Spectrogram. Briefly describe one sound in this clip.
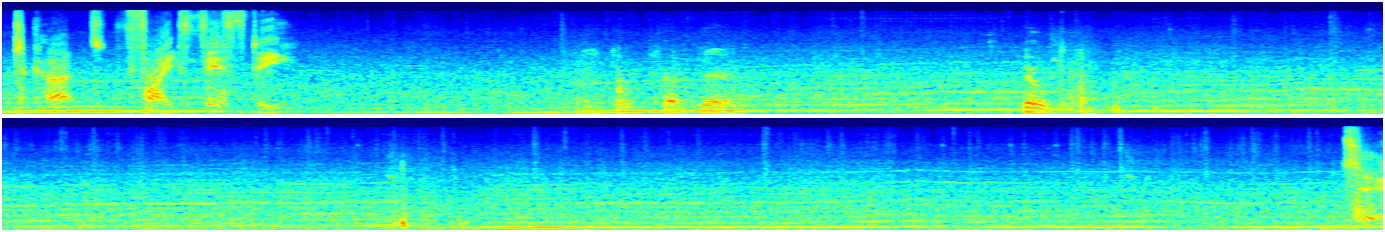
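A rally car engine hums steadily and climbs through the gears.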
